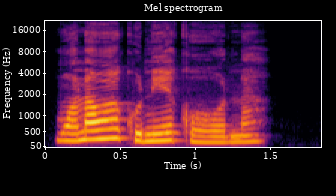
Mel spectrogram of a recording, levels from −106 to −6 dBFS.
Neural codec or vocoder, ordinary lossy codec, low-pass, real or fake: none; none; none; real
